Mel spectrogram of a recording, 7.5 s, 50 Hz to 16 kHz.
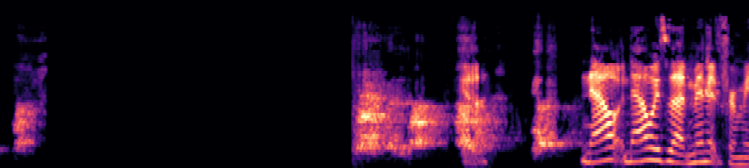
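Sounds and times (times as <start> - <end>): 
dogs barking at a house at an arriving plumber: 0.0 - 0.5, 3.5 - 5.8
speech: 4.6 - 5.1, 5.8 - 7.4.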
